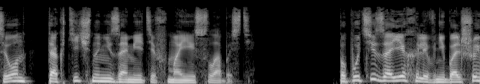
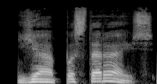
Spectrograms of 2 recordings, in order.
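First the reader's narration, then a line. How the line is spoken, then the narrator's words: Choked tearful forcing. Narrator (Russian): выдавил я из себя, спрятав слезу в ладони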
